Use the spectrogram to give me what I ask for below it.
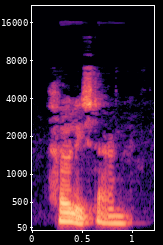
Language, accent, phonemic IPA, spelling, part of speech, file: English, Southern England, /ˈhəʊl.ɪ.stəʊn/, holystone, noun / verb, LL-Q1860 (eng)-holystone.wav
- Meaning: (noun) 1. A piece of soft sandstone used for scouring the wooden decks of ships, usually with sand and seawater 2. A stone with a naturally-formed hole, used by Yorkshiremen for good luck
